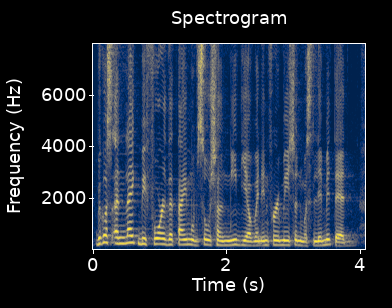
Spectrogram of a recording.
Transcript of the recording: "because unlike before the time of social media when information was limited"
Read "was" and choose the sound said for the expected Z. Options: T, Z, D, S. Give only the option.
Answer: S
